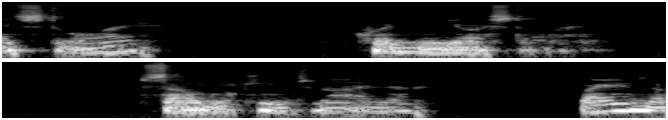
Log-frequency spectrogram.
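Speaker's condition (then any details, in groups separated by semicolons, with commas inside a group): Multiple sclerosis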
